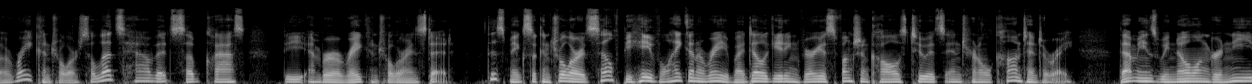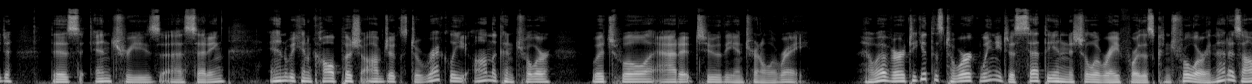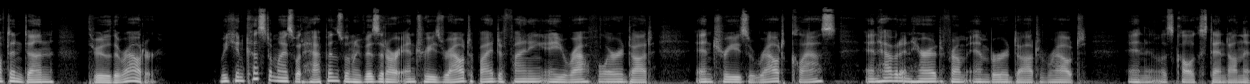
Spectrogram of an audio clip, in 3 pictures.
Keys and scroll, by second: 2.8 alt+Left, 22.0 super+s.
